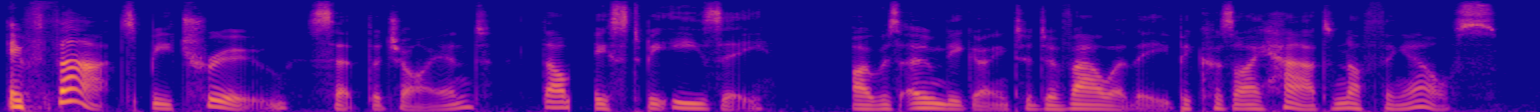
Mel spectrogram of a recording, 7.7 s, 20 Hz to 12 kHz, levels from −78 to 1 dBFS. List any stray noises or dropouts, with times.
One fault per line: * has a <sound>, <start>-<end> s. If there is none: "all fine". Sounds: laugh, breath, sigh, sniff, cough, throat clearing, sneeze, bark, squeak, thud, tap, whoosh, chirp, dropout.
* has a dropout, 2.8-3.0 s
